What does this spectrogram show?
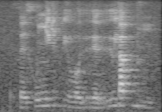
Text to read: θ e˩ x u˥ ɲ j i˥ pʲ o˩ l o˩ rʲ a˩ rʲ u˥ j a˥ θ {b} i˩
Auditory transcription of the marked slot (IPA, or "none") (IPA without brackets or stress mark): b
